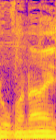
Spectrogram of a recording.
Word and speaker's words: Nuvana: I've talked with him on Skype, and Nuvana is more pronounced like Havana, just new instead of Ha.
